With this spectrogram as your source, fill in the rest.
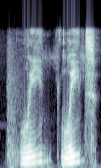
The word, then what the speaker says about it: leant: It's spelled lent. It's spelled like it's a weird word. I'm gonna write it for you. It's like this: L-E-A-N-T, lent.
